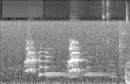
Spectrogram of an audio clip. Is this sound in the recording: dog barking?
yes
